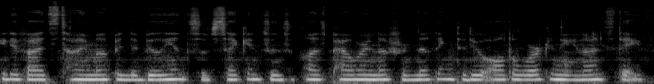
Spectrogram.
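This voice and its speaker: Someone soft-spoken talks at a fairly quick pace over music in the background. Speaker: ASMR book reader. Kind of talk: ASMR book reading.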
